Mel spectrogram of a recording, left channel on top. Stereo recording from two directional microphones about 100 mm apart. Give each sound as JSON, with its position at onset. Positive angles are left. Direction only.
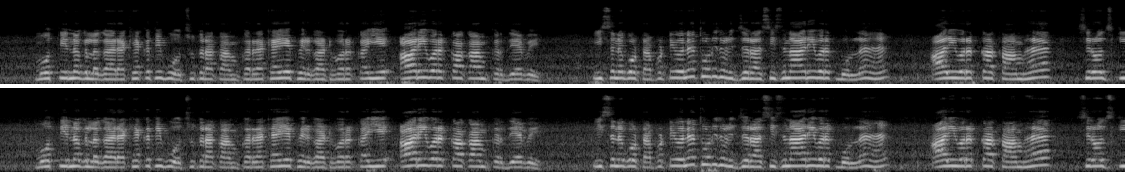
{"t": 0.4, "sound": "a woman's voice", "side_deg": 45}
{"t": 8.1, "sound": "a woman's voice", "side_deg": 20}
